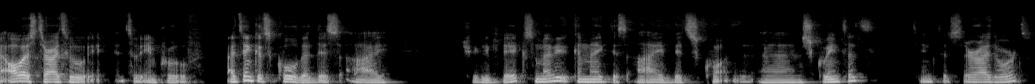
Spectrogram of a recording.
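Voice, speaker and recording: A man's voice: lowish voice, creaky. A man with a Dutch accent, a non-native English speaker, thinking aloud while he sketches in a casual drawing tutorial. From Netherlands.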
